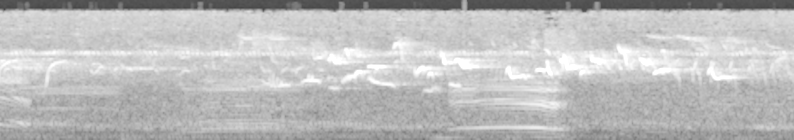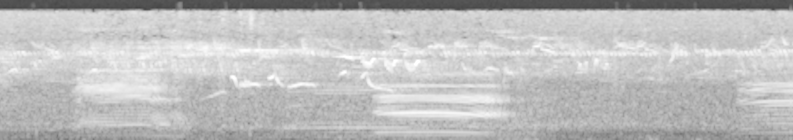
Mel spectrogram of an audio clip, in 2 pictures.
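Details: Herd of cattle grazing in a farmer's rice paddy in Indonesia, several short harmonic moos spaced a few seconds apart, some overlapping, with busy bird chatter and a steady insect buzz behind.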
